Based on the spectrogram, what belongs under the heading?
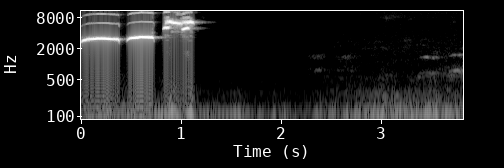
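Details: A Sunda robin (mountain tledekan) gives two long, pure, steady whistles followed by a brief burst of rich, buzzy notes within about a second, then only a low background rumble.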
